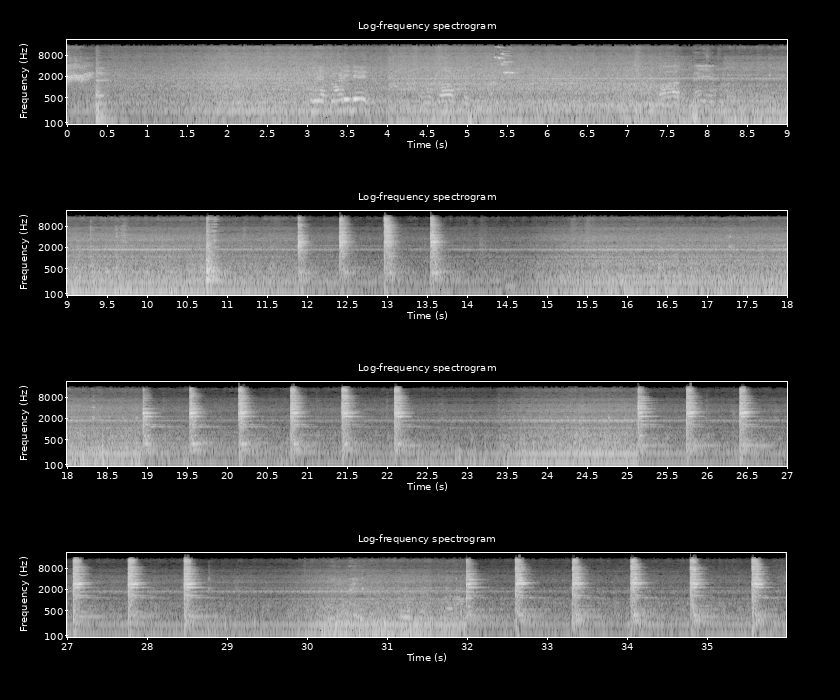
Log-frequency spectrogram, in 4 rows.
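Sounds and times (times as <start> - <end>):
steady low hum: 0.0 - 35.9
hammer striking steel shaft: 11.9 - 13.9, 18.9 - 22.5, 25.1 - 28.9, 32.0 - 35.9.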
